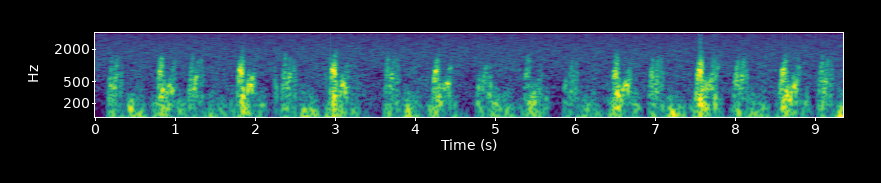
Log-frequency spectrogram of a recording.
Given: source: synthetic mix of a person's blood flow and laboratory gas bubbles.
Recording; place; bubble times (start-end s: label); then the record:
Doppler ultrasound of blood flow; precordium
7.71-7.79 s: bubbles
From the record:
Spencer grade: 1 (occasional bubble signal discernible with the cardiac motion signal, with majority of cardiac periods free of bubbles); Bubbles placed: only in the low amplitude regions of the cardiac cycle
